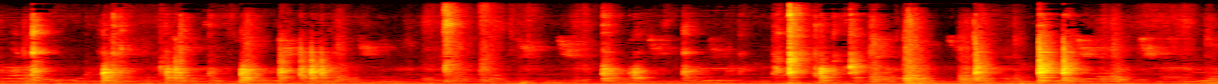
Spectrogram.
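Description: Irregular light clinks and taps of kitchen utensils against dishes and jars on a countertop, a dozen or so spread over several seconds, the loudest near the end.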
